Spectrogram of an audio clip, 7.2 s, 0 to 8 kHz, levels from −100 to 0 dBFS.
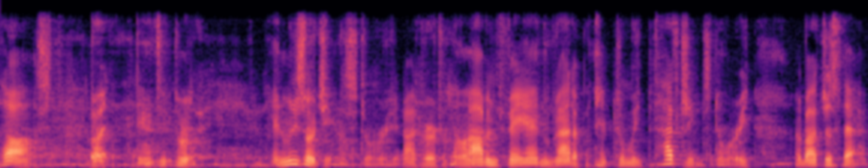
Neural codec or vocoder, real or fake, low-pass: autoencoder, 22.05 kHz, a latent of 192 numbers a frame, VITS, trained on one speaker; fake; 7.2 kHz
